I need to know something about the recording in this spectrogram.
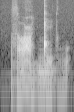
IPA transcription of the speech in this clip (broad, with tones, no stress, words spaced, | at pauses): zɑ˩˥ʕi̤˩˧˩ŋ͡ǃe˨˩˦do̤˩˥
